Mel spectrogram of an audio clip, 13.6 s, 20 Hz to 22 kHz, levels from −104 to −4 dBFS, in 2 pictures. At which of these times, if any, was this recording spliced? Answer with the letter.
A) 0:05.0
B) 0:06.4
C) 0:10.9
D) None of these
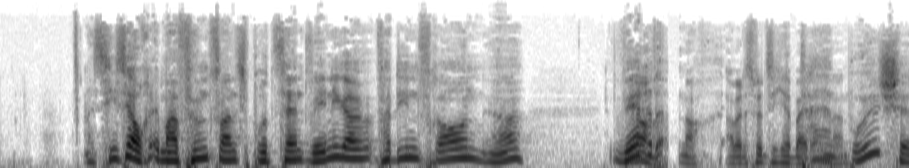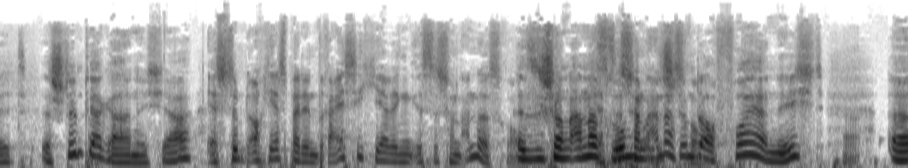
A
